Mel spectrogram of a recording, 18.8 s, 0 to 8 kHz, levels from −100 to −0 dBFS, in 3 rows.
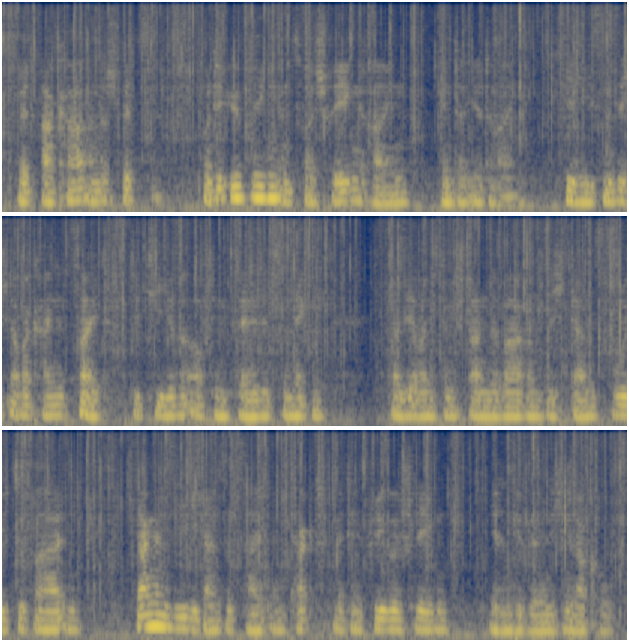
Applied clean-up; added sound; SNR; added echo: none; Crumpling, crinkling; 14 dB; reverberation time 0.1 s.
